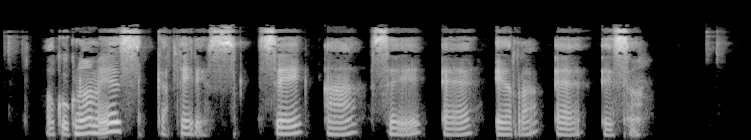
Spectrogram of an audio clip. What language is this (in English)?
Catalan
